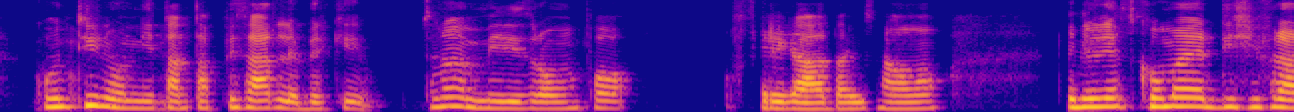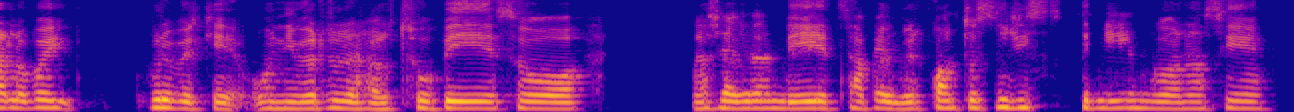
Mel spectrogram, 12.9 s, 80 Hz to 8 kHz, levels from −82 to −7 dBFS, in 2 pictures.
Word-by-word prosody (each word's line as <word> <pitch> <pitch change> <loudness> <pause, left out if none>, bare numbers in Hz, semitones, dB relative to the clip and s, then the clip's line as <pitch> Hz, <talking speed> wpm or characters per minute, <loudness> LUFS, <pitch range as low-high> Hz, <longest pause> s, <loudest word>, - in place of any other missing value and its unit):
continuo 220 +1 +3
ogni 185 -1 -2
tanto 185 0 -1
a 185 - -7
pesarle, 190 -2 +2
perché 170 -6 -6
se 215 - -5
no 235 0 +1
mi 185 -1 -1
ritrovo 180 -1 0
un 180 +2 -8
po' 185 -1 -4 0.5
fregata, 170 -2 +2
diciamo, 175 +1 -3 0.6
e 210 - +4
non 215 +1 +7
riesco 225 +1 +3
mai 230 0 +6
a 220 - +2
decifrarlo. 210 -2 +2
Poi, 195 -1 -1 0.3
pure 200 0 +2
perché, 170 -3 -3
ogni 175 +1 -3
verdura 180 0 0
ha - - -3
il 160 0 -6
suo 190 +1 -1
peso, 180 -1 +2 0.5
la 175 - -5
sua 190 0 +1
grandezza, 185 0 +1
poi 180 -1 0
per 170 +1 -3
quanto 195 +1 0
si 200 +2 -1
restringono 190 -5 -4
sì. 180 -1 -6
185 Hz, 175 wpm, -24 LUFS, 175-200 Hz, 0.6 s, non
